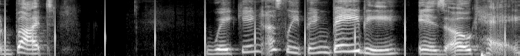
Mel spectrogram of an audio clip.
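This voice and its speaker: Shouting in a strained, put-on character voice, a woman speaks at a very slow pace with fairly high pitch, very wide pitch swings, and long, frequent pauses. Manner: emphatic, nearly shouting but restrained.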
